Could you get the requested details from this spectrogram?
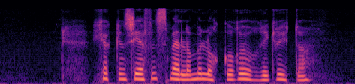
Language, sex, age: Norwegian, female, 36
